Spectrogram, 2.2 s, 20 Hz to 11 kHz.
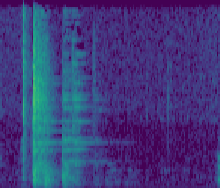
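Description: A sharp click as the rocker switch on a 12 V CCTV power-supply box is flipped on, followed by a brief noisy sound that dies away within about a second.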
